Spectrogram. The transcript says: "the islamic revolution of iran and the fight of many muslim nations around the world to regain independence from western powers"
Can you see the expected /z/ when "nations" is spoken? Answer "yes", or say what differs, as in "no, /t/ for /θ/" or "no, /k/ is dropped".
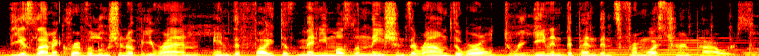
yes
